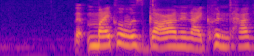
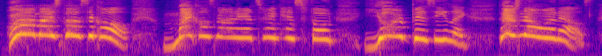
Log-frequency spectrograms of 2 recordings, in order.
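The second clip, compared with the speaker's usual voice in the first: high, loud mock wail; retold bawling; 11 semitones higher, 6 dB louder than usual. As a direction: act out a tearful, desperate outburst. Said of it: "I'm bawling in the middle of winter".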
